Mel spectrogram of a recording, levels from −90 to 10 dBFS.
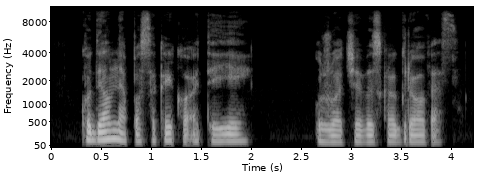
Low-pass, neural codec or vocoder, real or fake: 9.9 kHz; vocoder, 24 kHz, 100 mel bands, Vocos; fake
